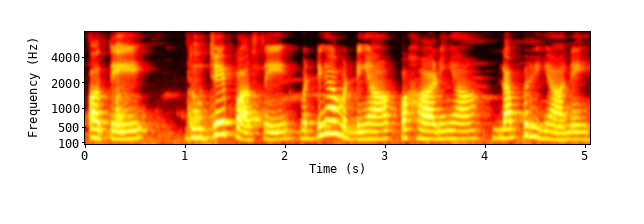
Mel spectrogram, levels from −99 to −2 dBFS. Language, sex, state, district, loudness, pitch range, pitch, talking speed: Punjabi, female, Punjab, Pathankot, -16 LUFS, 195-225 Hz, 205 Hz, 105 wpm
